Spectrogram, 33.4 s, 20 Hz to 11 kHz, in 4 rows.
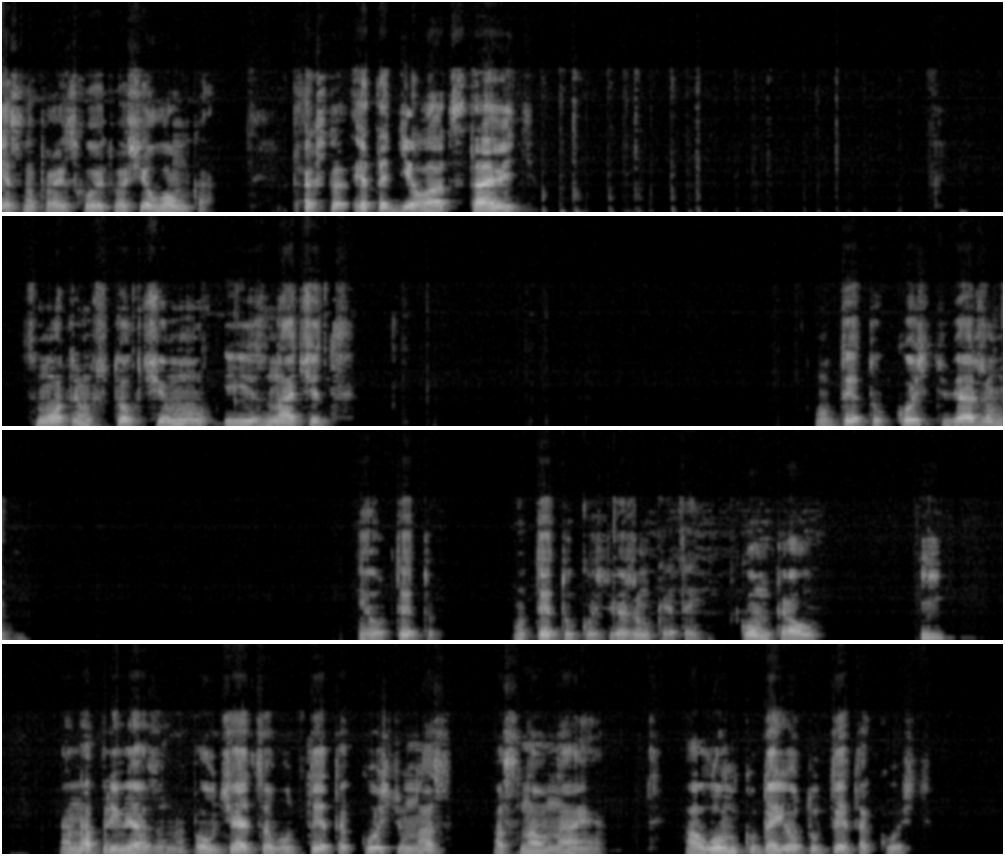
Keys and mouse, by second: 0.6-2.2 middle drag, 4.1 ctrl+z, 4.8 ctrl+z, 5.4 ctrl+z, 5.9 ctrl+z, 6.5 ctrl+z, 7.1 ctrl+z, 9.6 middle click, 11.1 shift+middle click, 12.7 click, 14.8 click, 16.6 shift+click, 19.4 click, 24.1 ctrl+p, 27.6 click.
